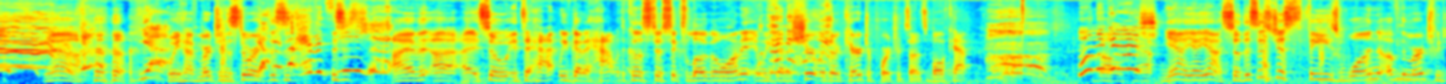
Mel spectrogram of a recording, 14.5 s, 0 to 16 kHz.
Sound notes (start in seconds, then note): 0.3 laughs; 9.9 gasping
